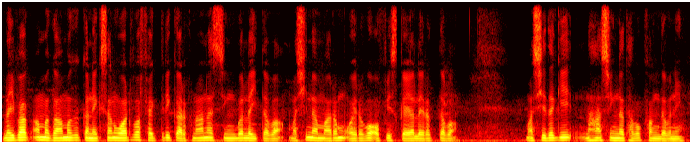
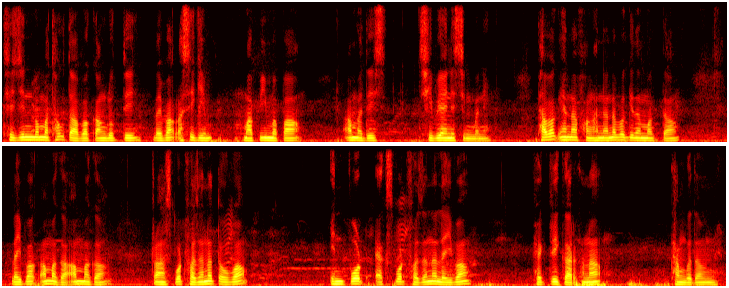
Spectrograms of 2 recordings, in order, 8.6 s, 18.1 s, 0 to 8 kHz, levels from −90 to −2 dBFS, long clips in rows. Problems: constant background noise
